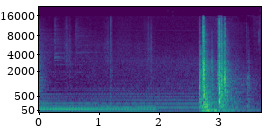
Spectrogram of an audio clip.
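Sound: knocking on a door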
